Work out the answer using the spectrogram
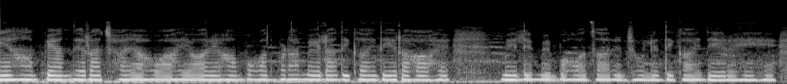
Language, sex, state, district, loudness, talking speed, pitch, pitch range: Hindi, female, Haryana, Jhajjar, -12 LUFS, 185 wpm, 210 Hz, 200-210 Hz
